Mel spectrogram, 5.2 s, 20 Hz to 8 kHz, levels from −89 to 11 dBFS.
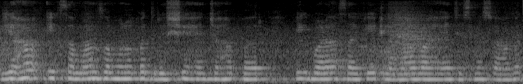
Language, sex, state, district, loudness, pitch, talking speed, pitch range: Hindi, female, Bihar, Gopalganj, -29 LUFS, 205 Hz, 215 wpm, 200-220 Hz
